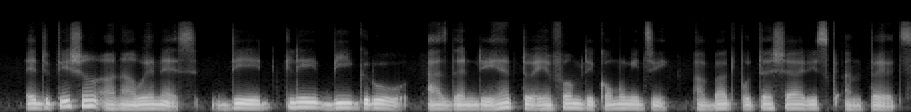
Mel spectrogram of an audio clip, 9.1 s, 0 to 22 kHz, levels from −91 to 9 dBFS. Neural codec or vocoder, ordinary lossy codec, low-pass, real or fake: codec, 24 kHz, 0.9 kbps, WavTokenizer, large speech release; none; 10.8 kHz; fake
